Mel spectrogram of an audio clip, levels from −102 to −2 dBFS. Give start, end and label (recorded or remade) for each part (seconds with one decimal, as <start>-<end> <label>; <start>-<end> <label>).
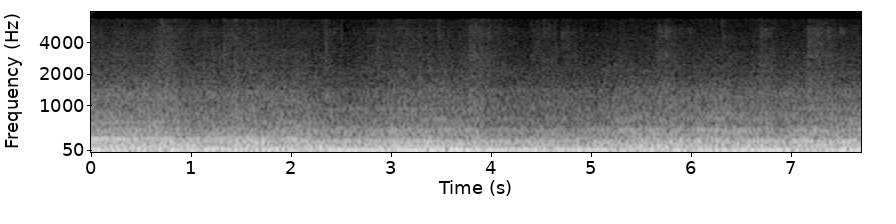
0.0-7.7 recorded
